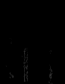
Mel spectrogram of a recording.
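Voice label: "понпиянныд", Komi, female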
